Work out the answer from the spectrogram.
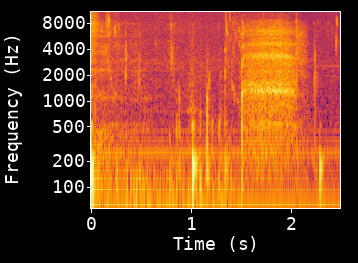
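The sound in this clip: Soft chewing of grapefruit: faint, wet, squishy bites with a few crisp clicks and one louder smacking burst, close and quiet, with no talk.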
